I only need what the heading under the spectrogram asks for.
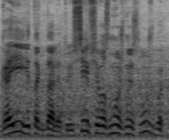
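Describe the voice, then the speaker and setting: A man speaking as a fire service official in an interview, halting and formal, with many filler words. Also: high voice, animated. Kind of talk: interview explanation of a drill. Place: outdoors near fire vehicles. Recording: outdoor recording with vehicle noise.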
